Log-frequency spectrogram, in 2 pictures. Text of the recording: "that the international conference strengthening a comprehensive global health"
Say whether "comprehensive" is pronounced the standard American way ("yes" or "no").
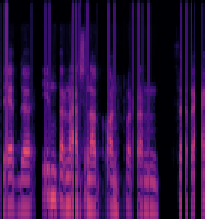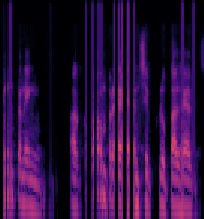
no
